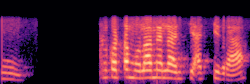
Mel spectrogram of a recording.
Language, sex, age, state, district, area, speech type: Kannada, female, 60+, Karnataka, Kodagu, rural, conversation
